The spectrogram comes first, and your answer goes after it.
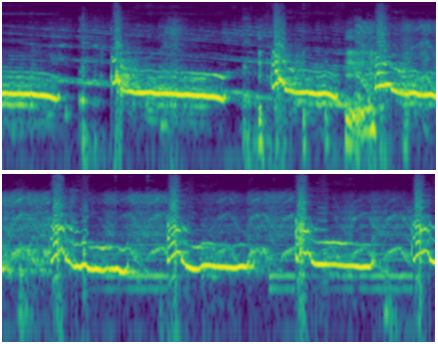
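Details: Puppy, a female dog, howling in response to a police siren: long wavering tones sliding up and down, broken by repeated sharp yips and whimpers, with the steady siren tone running underneath.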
